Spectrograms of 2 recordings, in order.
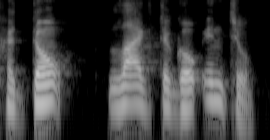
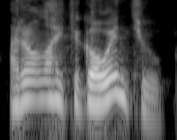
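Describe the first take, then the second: First: Laughing it off. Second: Said in the usual way. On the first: Real, not acted.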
